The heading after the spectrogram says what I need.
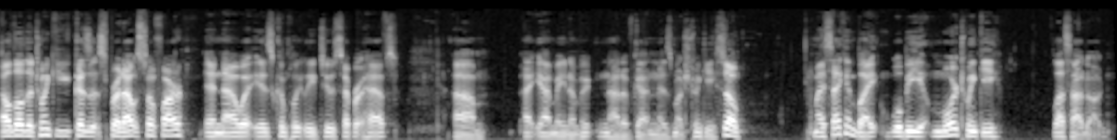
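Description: A man's voice: medium pitch, moderate pace, no echo, studio quality. A man co-hosting a casual food-tasting show, chatting about the taste and sharing trivia between bites. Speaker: co-host.

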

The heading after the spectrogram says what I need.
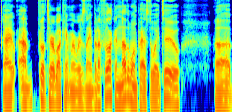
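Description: A man's voice: fairly low pitch, fast, bright, forceful tone, dry recording. A man co-hosting a podcast, chatting casually and hesitantly about wrestling news. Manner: hesitant, searches for words. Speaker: podcast co-host.

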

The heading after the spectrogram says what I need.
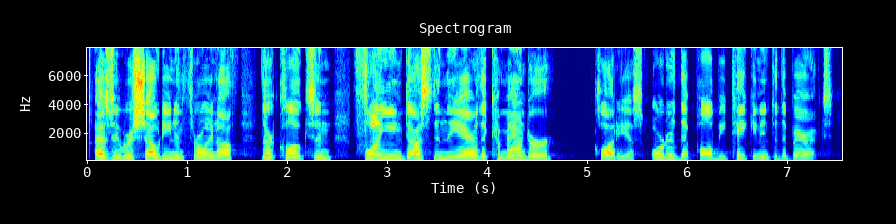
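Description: High-voiced man teaching scripture. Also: no room sound, studio quality. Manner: conversational, checks in with "right?" and "okay?". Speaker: Bible teacher. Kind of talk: Bible study teaching.

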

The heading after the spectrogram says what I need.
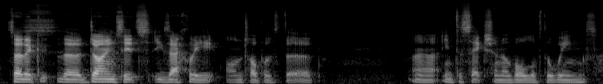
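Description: A man with a low-ish, bright and forceful voice, chatting casually as a podcast host. He rambles, pokes fun at himself and drifts into long explanations. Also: level tone, normal speed. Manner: rambling, self-deprecating, explains history at length. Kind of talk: casual chat.

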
